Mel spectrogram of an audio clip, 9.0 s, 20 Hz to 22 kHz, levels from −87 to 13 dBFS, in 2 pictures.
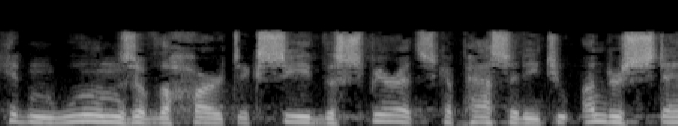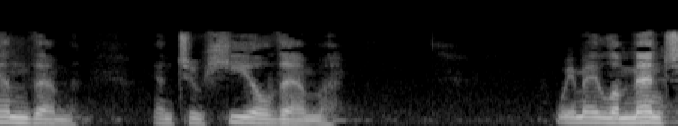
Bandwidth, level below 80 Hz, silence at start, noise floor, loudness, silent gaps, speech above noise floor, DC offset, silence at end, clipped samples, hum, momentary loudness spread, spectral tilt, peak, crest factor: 8 kHz; -60 dBFS; 0 s; -67 dBFS; -20 LUFS; none; 47 dB; under 0.1%; 0 s; under 0.1%; none; 13 LU; -3.5 dB/octave; -2 dBFS; 20 dB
